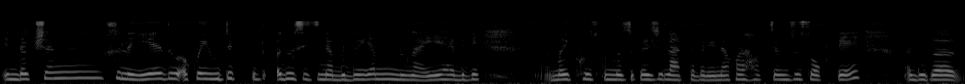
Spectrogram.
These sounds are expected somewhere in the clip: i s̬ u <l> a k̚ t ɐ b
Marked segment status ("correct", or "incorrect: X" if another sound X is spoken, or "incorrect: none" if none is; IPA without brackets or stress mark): correct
